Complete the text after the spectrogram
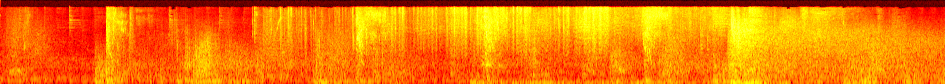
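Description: Webs shoot out with sharp snapping thwips.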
